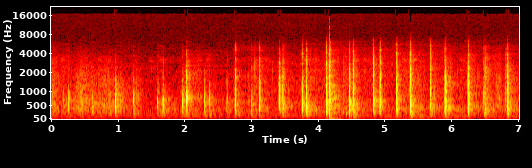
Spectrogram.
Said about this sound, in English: Wait. Somebody coming on a horse.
